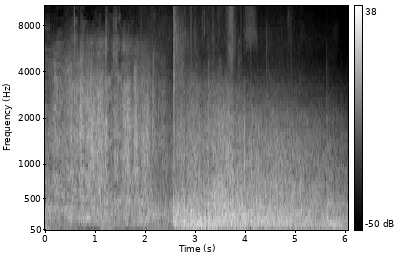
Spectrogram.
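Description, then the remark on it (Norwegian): A heavy, continuous roar gives way to a sudden loud blast midway, followed by a louder, sustained rumbling boom that slowly fades, with no voices present: large explosions from Russian missile strikes in Kyiv, Ukraine. “Several large explosions in the Ukrainian capital Kyiv.”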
